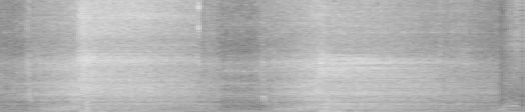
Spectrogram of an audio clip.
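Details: Renault Megane RS Trophy turbo engine given two throttle blips after refitting the Forge smart spacer and OEM recirc valve, which were suspected of a boost leak found by smoke test. Clean, smooth rises and falls with no hiss or whoosh; sounds healthy.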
